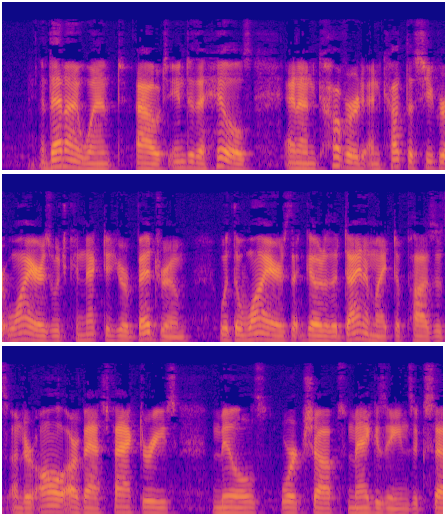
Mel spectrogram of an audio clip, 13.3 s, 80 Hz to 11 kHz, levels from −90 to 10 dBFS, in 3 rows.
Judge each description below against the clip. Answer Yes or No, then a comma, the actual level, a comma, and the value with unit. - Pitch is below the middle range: Yes, low, 105 Hz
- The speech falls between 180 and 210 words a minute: No, average, 165 wpm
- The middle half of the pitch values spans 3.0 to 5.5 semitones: No, narrow, 2.5 semitones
